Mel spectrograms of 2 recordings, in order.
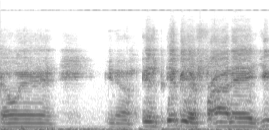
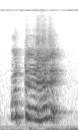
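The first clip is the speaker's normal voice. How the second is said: high, incredulous what the heck; baffled. Retold or imitated. Shopper baffled by a rude cashier, high disbelief. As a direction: squeak it out in disbelief.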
